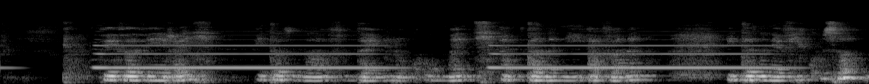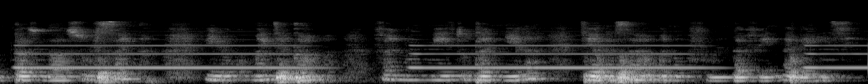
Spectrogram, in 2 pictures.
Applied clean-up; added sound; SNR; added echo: none; Wind instrument, woodwind instrument; 8 dB; reverberation time 0.6 s.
